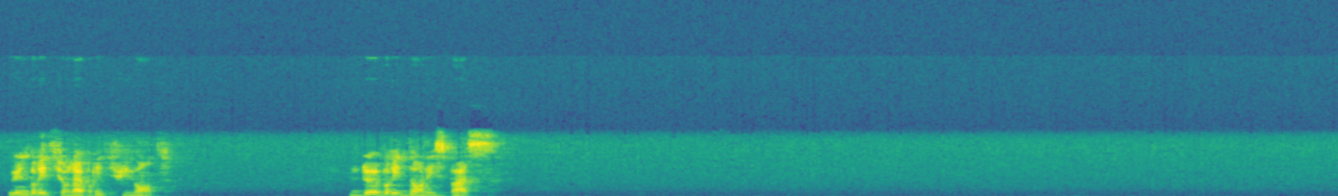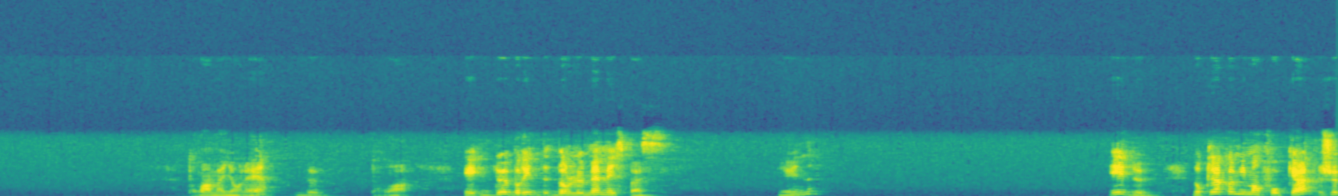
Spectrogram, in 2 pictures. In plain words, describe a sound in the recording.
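An older woman speaks calmly and closely, explaining as she goes.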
